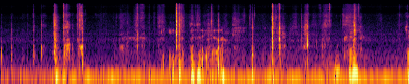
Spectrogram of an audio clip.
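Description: Cardboard Priority Mail mailer being slit open with a knife and handled: a run of sharp clicks, scrapes and rustles of paperboard, busiest about halfway through.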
